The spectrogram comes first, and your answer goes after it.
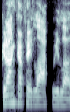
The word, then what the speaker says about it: Gran Caffe L'Aquila: But yeah, it's Gran Caffe L'Aquila.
